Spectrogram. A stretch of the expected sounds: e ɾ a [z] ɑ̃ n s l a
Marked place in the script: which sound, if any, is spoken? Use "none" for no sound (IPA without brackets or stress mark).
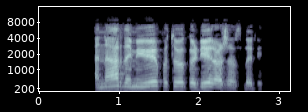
ʒ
